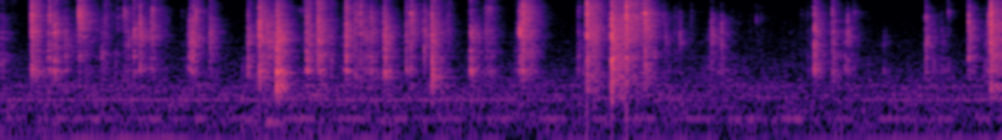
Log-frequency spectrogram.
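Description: Plastic lipstick tubes clicking against each other and a clear acrylic organizer tray as they are set in place, a quick irregular run of light clicks and clacks that thins out in the last couple of seconds.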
